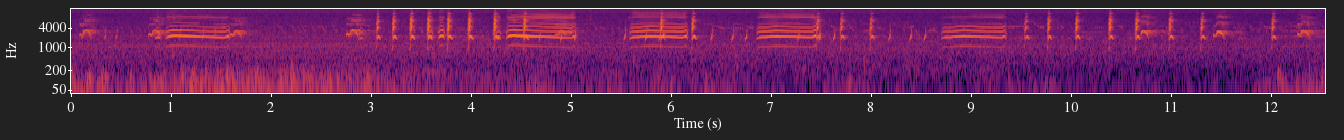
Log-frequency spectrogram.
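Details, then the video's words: Common redshank giving alarm calls in the province of Groningen, Netherlands: loud, ringing, downslurred piping notes delivered in rapid repeated bursts, several notes a second, with short pauses between series, over faint background noise. "Alarmerende tureluur"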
